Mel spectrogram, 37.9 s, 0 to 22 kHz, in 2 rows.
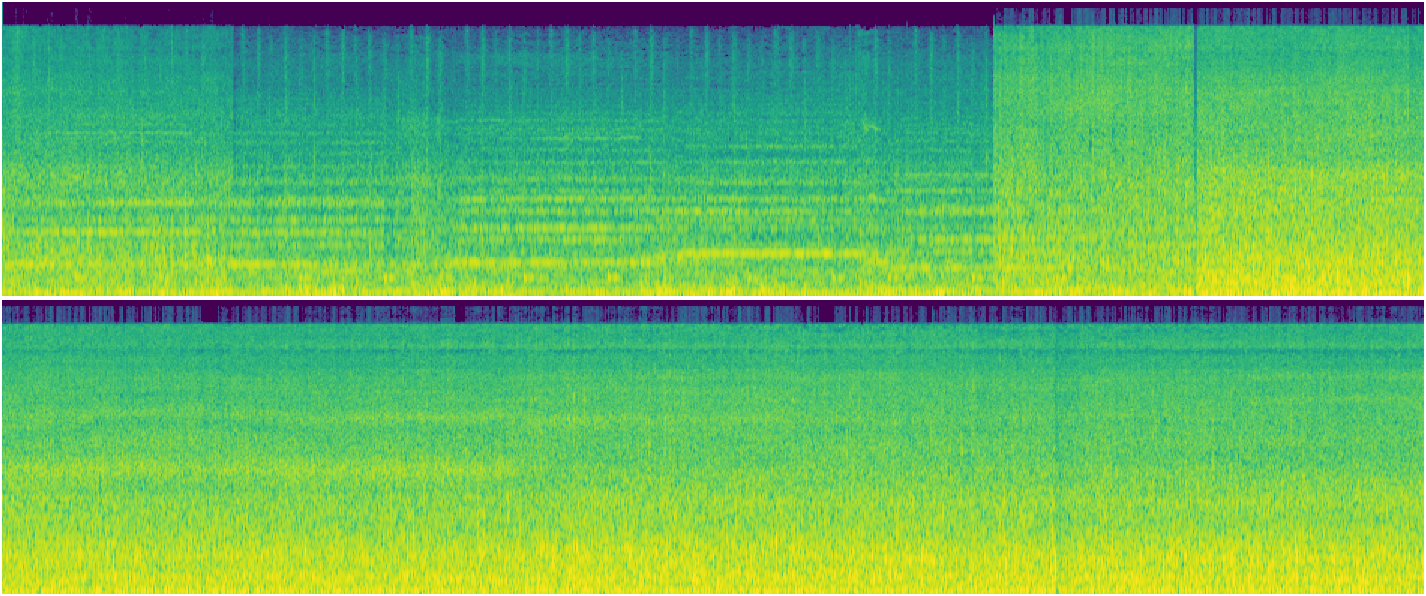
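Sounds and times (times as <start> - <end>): vehicle engine and road noise: 0.0 - 37.9.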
